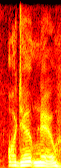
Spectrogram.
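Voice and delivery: terrible put-on English accent. Asked if the group has anything to add, the speaker replies in a Jason Wilding voice. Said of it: "that's my Jason Wilding voice".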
